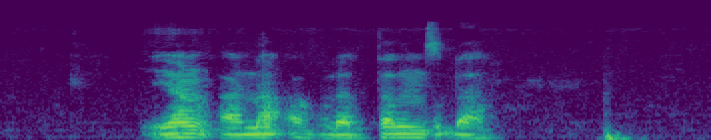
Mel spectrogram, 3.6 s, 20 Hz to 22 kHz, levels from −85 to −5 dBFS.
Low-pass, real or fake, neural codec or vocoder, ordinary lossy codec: 9.9 kHz; real; none; Opus, 16 kbps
